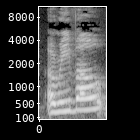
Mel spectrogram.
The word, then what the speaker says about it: Erivo: How do you pronounce that? Erivo.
